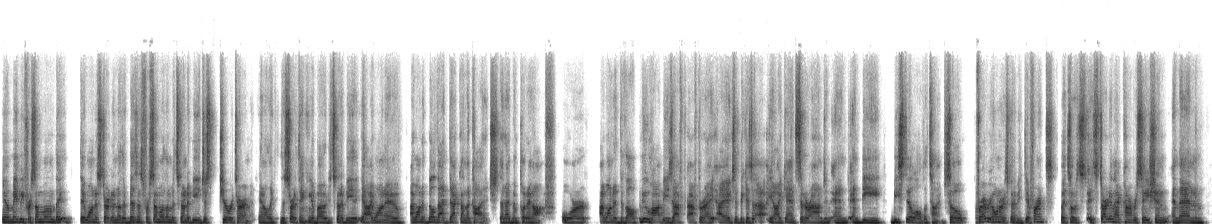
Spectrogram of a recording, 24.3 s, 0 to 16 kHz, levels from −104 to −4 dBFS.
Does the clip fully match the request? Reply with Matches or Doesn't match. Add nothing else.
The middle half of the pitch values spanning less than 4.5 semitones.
Matches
